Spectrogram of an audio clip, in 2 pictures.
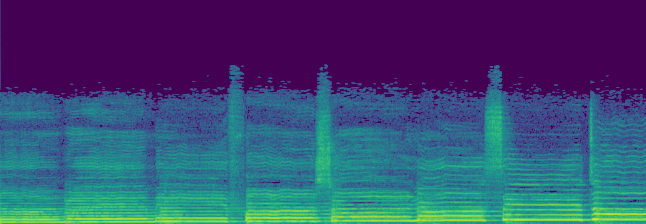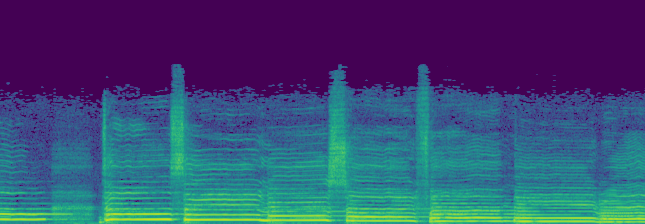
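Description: A voice sings the C major scale in solfège, do re mi fa sol la si do, one held note per step, with each note struck on an upright piano. It climbs to the top do in the first six seconds, then after a short pause steps back down through si, la, sol, fa, mi.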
